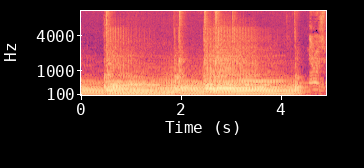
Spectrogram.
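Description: A loud, sustained distorted bass guitar tone through a distortion effect, with gritty harmonics, from a bass cover of a song, held steadily for several seconds before cutting off abruptly near the end.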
